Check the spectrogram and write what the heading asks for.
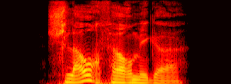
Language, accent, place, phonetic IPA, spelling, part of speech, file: German, Germany, Berlin, [ˈʃlaʊ̯xˌfœʁmɪɡɐ], schlauchförmiger, adjective, De-schlauchförmiger.ogg
- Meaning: inflection of schlauchförmig: 1. strong/mixed nominative masculine singular 2. strong genitive/dative feminine singular 3. strong genitive plural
